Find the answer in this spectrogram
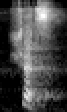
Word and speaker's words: chef: And here are some words that have a ch but shh sound. So they're spelled ch, but we pronounce them shh. Okay. Chef, chalet, machine, brochure, parachute, chaperon, chandelier, crochet, kiche.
